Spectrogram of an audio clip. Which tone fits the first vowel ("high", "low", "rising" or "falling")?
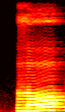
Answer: rising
